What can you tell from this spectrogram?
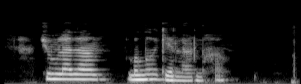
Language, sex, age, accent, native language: Uzbek, female, 25-34, Buxoro, Uzbek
